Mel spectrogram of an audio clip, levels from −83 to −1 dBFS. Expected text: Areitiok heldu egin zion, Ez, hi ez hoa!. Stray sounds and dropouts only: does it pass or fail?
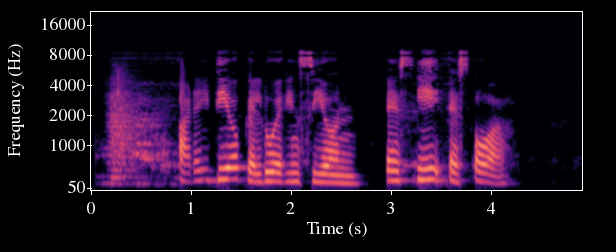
pass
